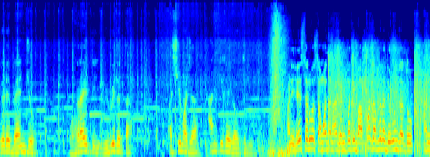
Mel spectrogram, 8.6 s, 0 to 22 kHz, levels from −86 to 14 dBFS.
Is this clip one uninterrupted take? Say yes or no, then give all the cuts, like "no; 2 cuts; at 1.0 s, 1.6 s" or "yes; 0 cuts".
no; 1 cut; at 5.6 s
